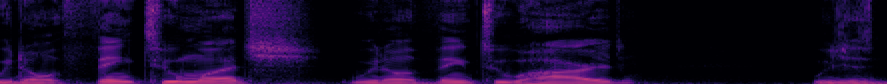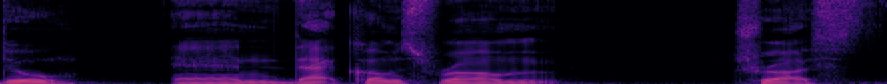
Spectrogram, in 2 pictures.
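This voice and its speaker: The voice is dark and mellow, moving at a very slow pace with long, frequent pauses. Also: man, medium pitch for a man, ordinary pitch variation. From Toronto, Canada (Rexdale), Ghanaian descent. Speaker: rapper and producer. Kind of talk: casual interview chat.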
